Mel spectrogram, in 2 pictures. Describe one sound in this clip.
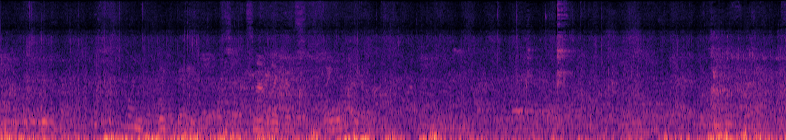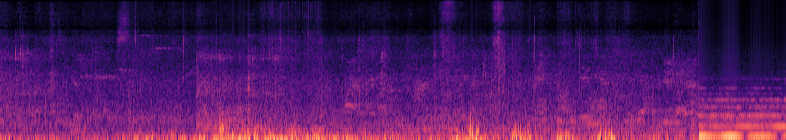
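Footsteps of passers-by tap on wet pavement outdoors.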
